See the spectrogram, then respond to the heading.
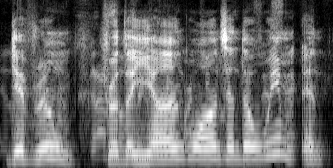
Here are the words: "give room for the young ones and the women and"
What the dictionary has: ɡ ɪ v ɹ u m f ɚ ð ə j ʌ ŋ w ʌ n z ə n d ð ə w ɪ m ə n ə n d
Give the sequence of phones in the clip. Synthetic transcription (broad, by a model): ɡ ɪ v ɹ u m f ɚ ð ə j ʌ ŋ w ʌ n z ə n ð ə w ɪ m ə n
